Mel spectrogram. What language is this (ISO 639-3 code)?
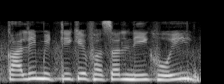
bho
